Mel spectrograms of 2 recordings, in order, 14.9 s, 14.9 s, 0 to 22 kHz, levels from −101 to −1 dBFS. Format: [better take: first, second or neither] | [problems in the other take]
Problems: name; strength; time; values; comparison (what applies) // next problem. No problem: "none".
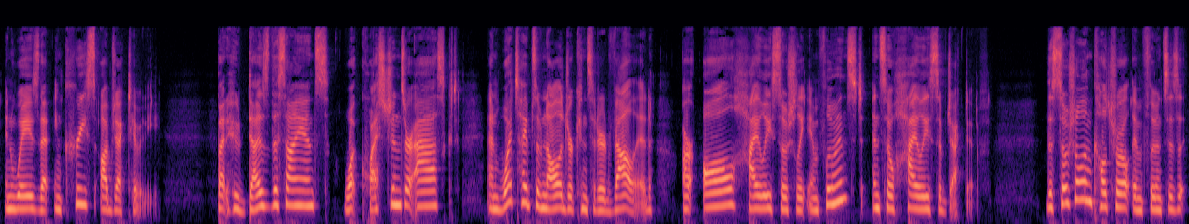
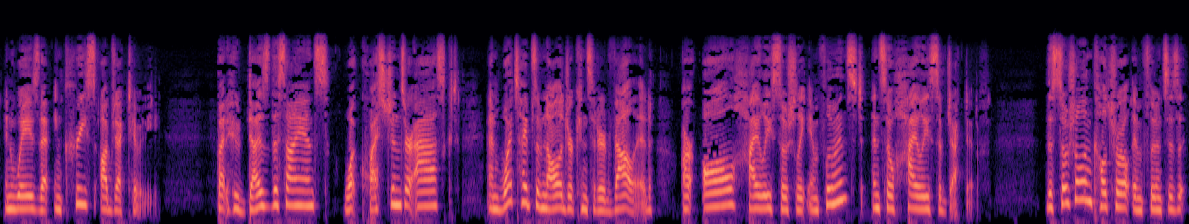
first | garbled, watery; badly; nothing above 10.5 kHz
